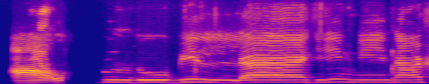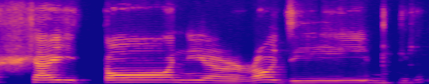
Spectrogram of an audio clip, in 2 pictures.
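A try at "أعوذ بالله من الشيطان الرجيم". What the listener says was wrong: Umi, ini jangan ujungnya, jangan ujung lidah, tapi agak sedikit ke dalam sedikit. Niro, niro. Niro, jim.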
